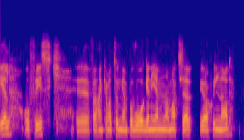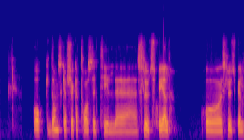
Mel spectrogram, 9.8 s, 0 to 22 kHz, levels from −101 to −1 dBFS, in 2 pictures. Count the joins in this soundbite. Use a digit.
0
